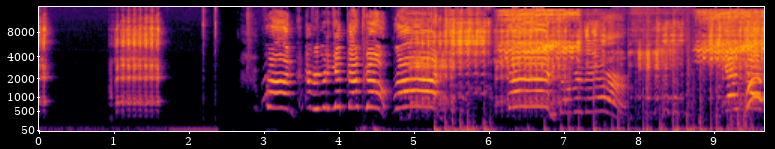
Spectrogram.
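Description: Several goats bleat repeatedly, their wavering, quavering calls overlapping and growing busier, loud over a low rumbling background.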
